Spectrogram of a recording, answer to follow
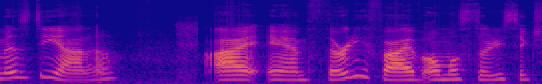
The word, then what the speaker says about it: Deanna: story comes from Deana my name is Deanna I am 35 almost 36 years old what never mind what is it Deana or deanna deanna I'm sorry okay they even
